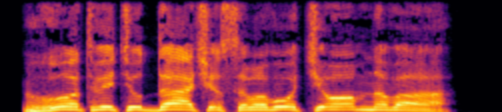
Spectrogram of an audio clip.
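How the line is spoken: Growling player. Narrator (Russian): прорычал еще один игрок

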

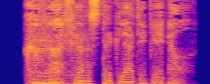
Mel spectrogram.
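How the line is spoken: Muttering. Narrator (Russian): пробормотала Илэйн

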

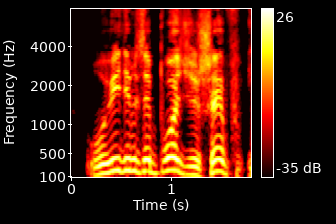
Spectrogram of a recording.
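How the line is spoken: Shouted. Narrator (Russian): крикнул

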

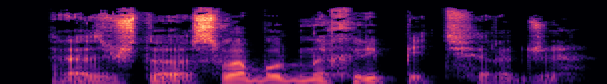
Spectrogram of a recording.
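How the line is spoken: Sigh. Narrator (Russian): вздохнул Ваймс

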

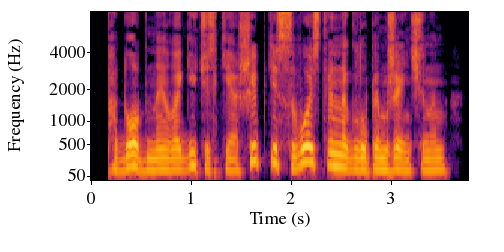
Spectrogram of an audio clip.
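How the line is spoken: Plain. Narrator (Russian): сказал Хирон

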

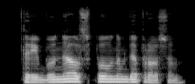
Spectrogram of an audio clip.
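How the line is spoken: Gloomy. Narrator (Russian): мрачно сказал я

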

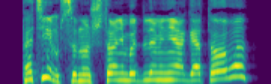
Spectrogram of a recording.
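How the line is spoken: Barked. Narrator (Russian): Рявкнула она Хардейкеру

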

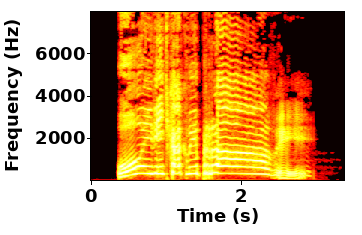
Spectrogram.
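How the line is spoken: Loud reply. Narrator (Russian): Громко откликнулся черт

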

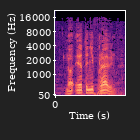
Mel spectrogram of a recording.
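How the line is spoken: Even voice. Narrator (Russian): ровным голосом произнес Маркову

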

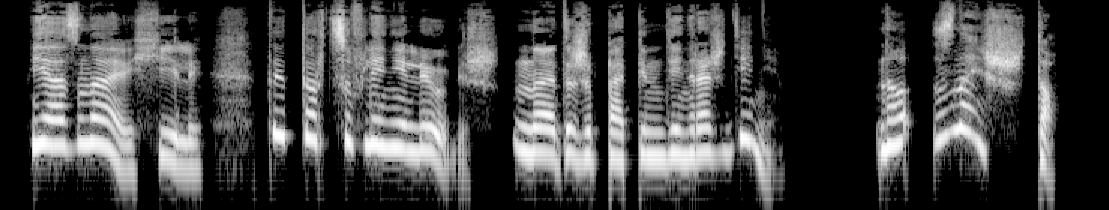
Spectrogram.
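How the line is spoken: Condescendingly cheerful baby voice. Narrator (Russian): Мать Хилли вечно разговаривала с ним унизительно бодрым детским голоском, как будто он еще ходил в детский садик

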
